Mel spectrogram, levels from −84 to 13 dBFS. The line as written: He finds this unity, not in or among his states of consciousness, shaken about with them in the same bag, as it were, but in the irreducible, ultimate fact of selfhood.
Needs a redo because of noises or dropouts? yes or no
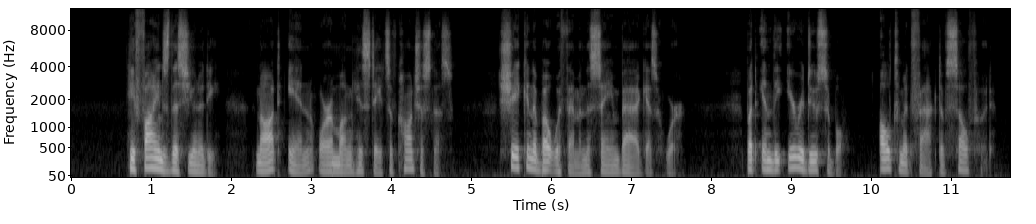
no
